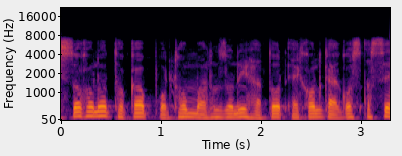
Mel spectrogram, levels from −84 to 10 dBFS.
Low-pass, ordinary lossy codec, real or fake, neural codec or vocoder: 7.2 kHz; none; real; none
